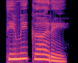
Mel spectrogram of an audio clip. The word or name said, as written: ಧೂಮಕರ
